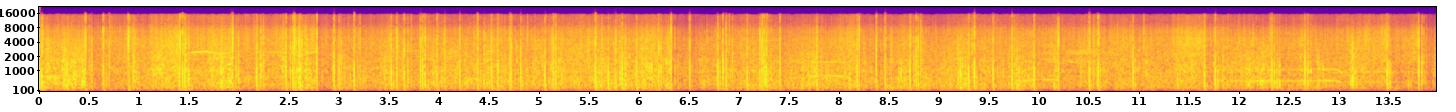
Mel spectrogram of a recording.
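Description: Fireworks display: a dense, continuous run of crackling and popping from many bursting shells, the sharp reports coming in rapid succession.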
